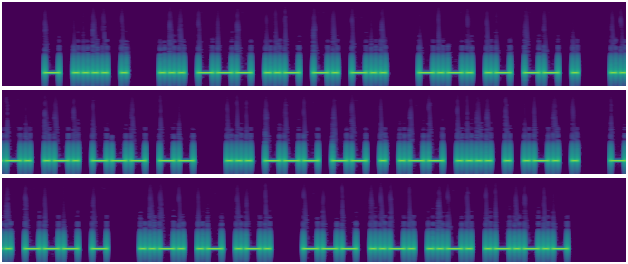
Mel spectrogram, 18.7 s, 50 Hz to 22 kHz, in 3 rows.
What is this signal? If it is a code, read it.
Morse code, heard as a keyed tone, about 25 wpm, 700 Hz. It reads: THE SOUND CAME FROM SOMEWHERE NOT FAR OFF.
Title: Sentences from Top 1400 Words 25wpm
